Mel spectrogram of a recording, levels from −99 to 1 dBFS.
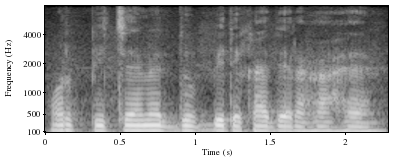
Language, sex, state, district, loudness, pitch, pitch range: Hindi, male, Arunachal Pradesh, Papum Pare, -16 LUFS, 115 Hz, 110-120 Hz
